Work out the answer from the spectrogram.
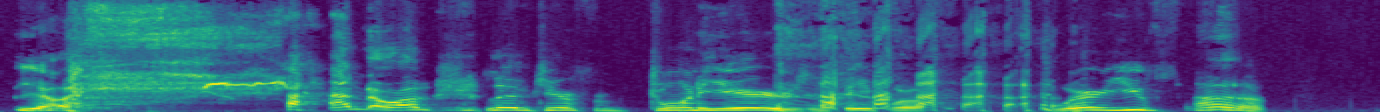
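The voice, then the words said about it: Southern US accent. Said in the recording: “moved out of the South but still retain their accents ... like a southern accent”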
